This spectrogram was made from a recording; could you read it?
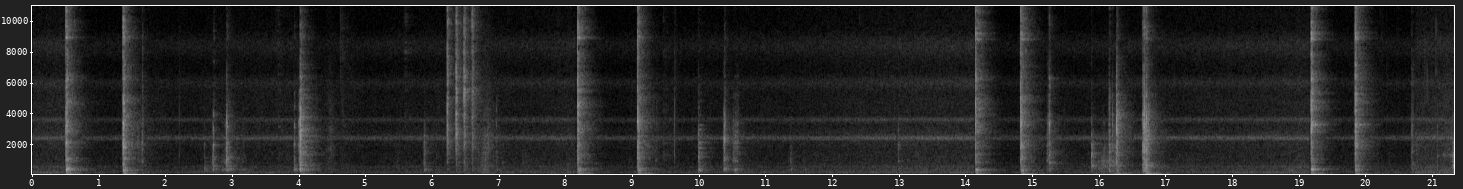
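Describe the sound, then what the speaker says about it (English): Sharp metallic clicks from a torque wrench tightening Dana 60 carrier bolts in a workshop, sounding alone as single and double snaps at irregular intervals, each fading quickly in a quiet room. "I've now reset my torque wrench to 80 foot-pounds, and we're going to go back through and we're going to re-torque these"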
